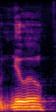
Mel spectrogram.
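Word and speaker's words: Nu'u: The Hawaiians have a memory of a man called Nua, N-U, apostrophe U, Nuu, which I'm told is probably a better pronunciation of the original Hebrew for Noah.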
